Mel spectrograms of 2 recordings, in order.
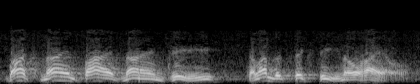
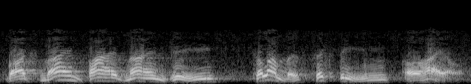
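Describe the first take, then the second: No difference in how they are said.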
